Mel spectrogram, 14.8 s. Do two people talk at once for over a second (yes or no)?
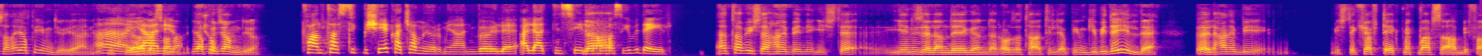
yes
